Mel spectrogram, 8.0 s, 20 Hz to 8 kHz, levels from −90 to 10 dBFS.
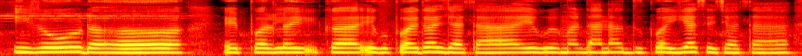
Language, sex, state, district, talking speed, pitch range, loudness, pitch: Bhojpuri, female, Uttar Pradesh, Deoria, 95 wpm, 215-230 Hz, -13 LUFS, 225 Hz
